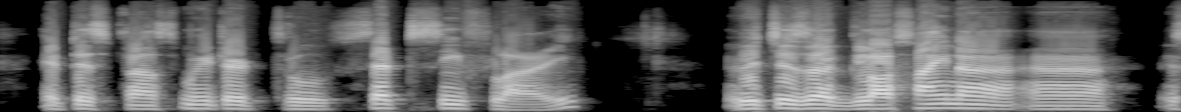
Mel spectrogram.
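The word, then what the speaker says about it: tsetse fly: call it as a set cly. Okay, here T is silent just uh for your information. It is transmitted through set sealy which is a glossina uh species which is found in suburban Africa.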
